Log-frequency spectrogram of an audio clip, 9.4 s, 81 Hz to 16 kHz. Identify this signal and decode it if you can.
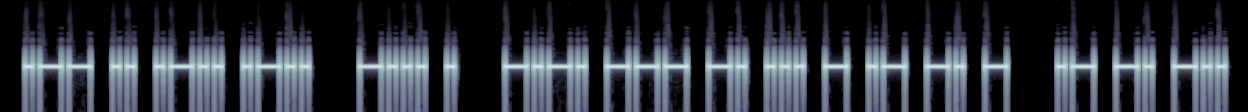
Morse code, heard as a keyed tone, about 22 wpm, 700 Hz. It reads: WILL BE CONSTANT AND
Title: Sentences from Top 1500 Words 22wpm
